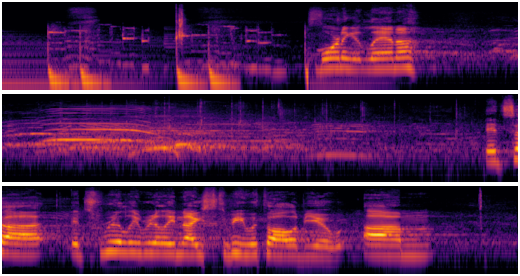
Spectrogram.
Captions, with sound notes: (upbeat music) Morning, Atlanta. (crowds cheering) It's really, really nice to be with all of you.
